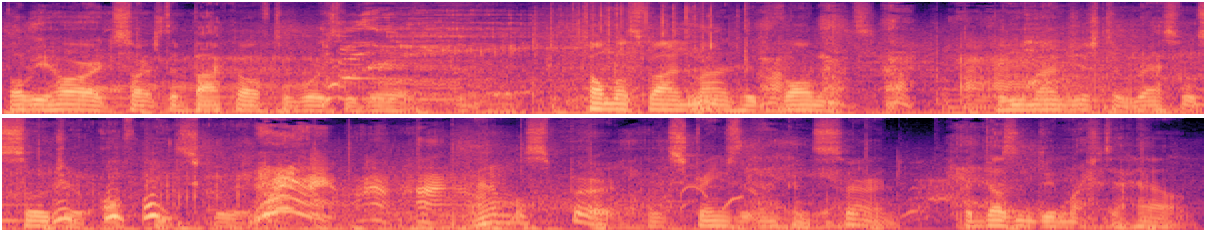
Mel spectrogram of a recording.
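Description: A man's voice: lowish voice, lively intonation, normal speed. A man reading scripted radio play narration in a melodramatic storytelling manner.

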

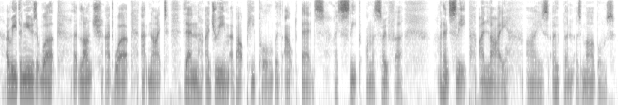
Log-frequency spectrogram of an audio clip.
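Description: Guy doing intense confessional story narrator eaten up by guilt, kinda low voice, super dry sound, clipped phrases. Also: fairly even intonation, unhurried, fairly bright tone, no room sound. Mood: brooding, guilty. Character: guilt-ridden, unravelling well-off narrator, anguished and obsessive. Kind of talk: dramatic first-person short story reading.

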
